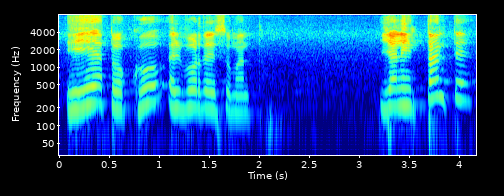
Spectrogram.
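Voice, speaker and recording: A Chilean man preaches a fervent Pentecostal sermon, repeating his phrases for emphasis and acting out the shouts of a crowd. His high-pitched voice is expressive and a little slow.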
